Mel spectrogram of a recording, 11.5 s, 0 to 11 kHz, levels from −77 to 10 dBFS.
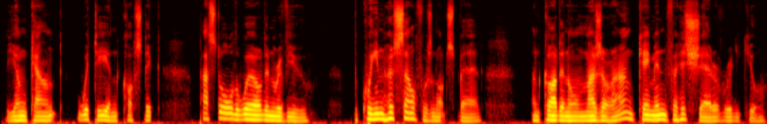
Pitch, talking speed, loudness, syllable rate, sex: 115 Hz, 145 wpm, -18 LUFS, 4.6 syllables/s, male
